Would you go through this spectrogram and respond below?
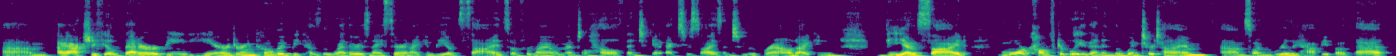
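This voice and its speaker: Low raspy gravelly woman, chatty. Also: a little fast. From Canada. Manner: relaxed, rambling, with many ums and restarts. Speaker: vlogger hosting a live Q&A. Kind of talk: casual live-stream chat reading viewer questions.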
